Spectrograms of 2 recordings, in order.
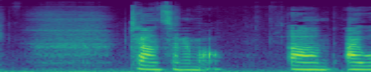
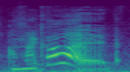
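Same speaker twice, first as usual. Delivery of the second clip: excited gasp; 8 semitones higher, 9 dB quieter than usual. Retold or imitated. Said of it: "and I'm like".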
